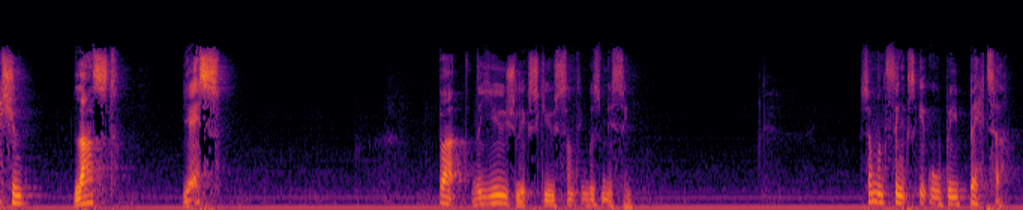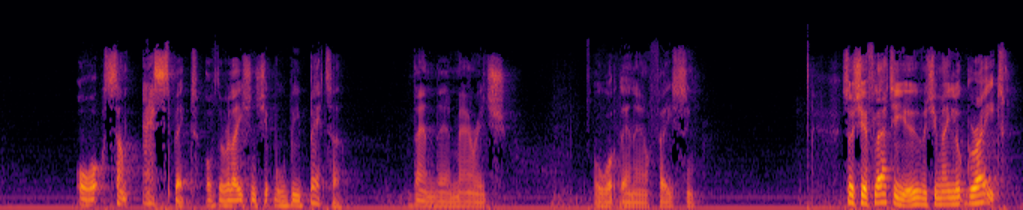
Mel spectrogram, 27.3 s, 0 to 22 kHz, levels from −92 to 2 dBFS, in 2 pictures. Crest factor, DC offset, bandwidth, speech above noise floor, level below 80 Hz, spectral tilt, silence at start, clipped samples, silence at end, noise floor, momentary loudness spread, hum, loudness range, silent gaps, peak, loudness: 24 dB; under 0.1%; 9.8 kHz; 20 dB; -44 dBFS; -4.5 dB/octave; 0 s; under 0.1%; 0.05 s; -47 dBFS; 23 LU; none; 11 LU; none; -6 dBFS; -27 LUFS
